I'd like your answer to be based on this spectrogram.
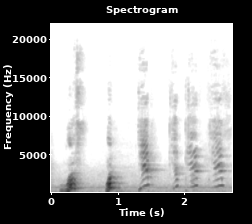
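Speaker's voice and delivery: barks turning to high yips; high squeaky yips; dog yipping. Acted. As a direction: yelp like a stuck little dog. Dog stuck around tree.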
